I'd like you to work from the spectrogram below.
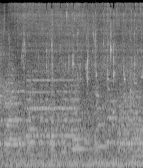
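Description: Pepsi poured into a car's coolant reservoir, a steady close trickle of liquid with faint fizzing and bubbling, moderately loud and continuous for a few seconds.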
